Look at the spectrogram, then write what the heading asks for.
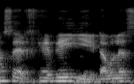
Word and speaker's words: réveiller: So, ভাইয়া একটু উচ্চারণটা করে আচ্ছা দিবেন ভার্বটার উচ্চারণ হচ্ছে réveiller ডাবল এস সাইলেন্ট হ্যাঁ Réveiller.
